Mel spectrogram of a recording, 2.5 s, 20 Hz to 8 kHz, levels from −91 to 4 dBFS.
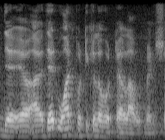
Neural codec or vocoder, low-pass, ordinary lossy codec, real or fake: none; 7.2 kHz; AAC, 48 kbps; real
